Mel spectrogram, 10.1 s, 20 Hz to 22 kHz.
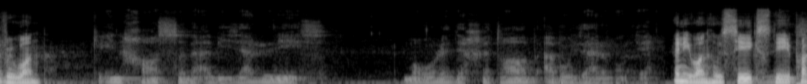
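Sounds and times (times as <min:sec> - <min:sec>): man speaking: 0:00.0 - 0:00.6, 0:01.2 - 0:04.1, 0:05.1 - 0:10.0.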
